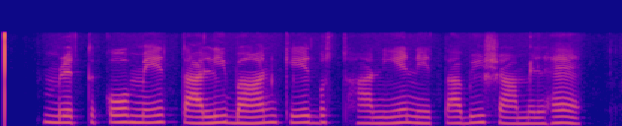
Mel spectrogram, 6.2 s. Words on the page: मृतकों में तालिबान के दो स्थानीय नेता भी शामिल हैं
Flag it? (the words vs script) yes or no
yes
